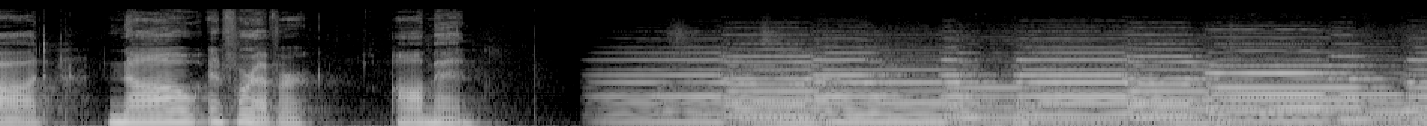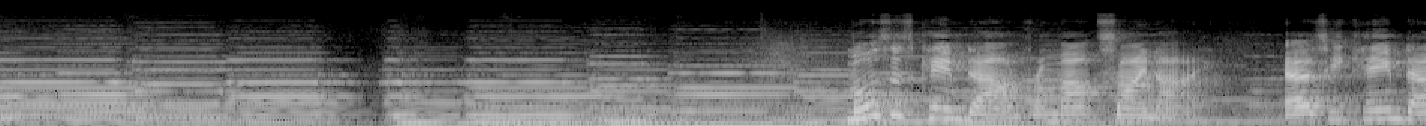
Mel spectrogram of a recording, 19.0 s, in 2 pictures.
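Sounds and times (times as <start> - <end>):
organ playing sustained chords: 3.9 - 19.0.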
